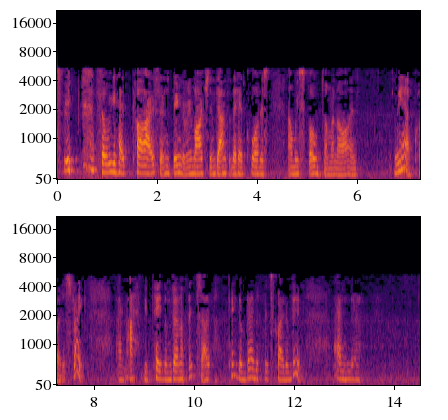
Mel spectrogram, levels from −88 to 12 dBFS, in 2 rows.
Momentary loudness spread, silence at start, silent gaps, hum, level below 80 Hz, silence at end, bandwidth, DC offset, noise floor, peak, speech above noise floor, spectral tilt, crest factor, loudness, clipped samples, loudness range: 15 LU; 0 s; none; none; -50 dBFS; 0.05 s; 5.4 kHz; under 0.1%; -46 dBFS; -2 dBFS; 24 dB; -7 dB/octave; 22 dB; -23 LUFS; under 0.1%; 9 LU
